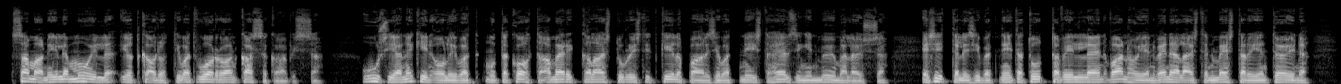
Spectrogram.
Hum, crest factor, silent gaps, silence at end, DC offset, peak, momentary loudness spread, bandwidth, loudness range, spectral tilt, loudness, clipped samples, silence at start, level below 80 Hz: none; 16 dB; none; 0.35 s; under 0.1%; 0 dBFS; 7 LU; 15.5 kHz; 2 LU; -6.5 dB/octave; -17 LUFS; under 0.1%; 0.15 s; -44 dBFS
